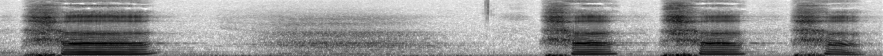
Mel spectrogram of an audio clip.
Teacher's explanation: ketika kita mengucapkan huruf H dan Ain epiglotis ini sedikit menghimpit dinding belakang rongga tenggorokan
